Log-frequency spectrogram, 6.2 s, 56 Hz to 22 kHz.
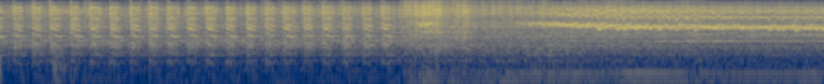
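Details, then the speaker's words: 1980 Dodge D150 carbureted engine after new fuel filter, fuel poured down carb, main air bleed screw two turns out: steady cranking about three and a half beats a second, then catches with a whistle; slow to fire, bowl likely still filling. "bowl still might be filling the bowl up it does that it just dies are you on the gas little bit just keep it running"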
